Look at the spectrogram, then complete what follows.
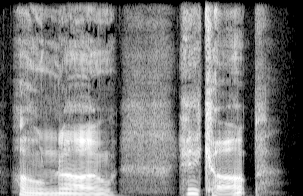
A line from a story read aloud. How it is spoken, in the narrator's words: groaned Dog's Breath the Durbrain and most of the other boys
